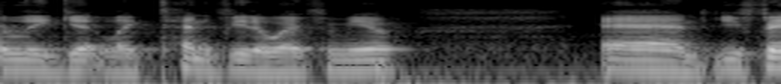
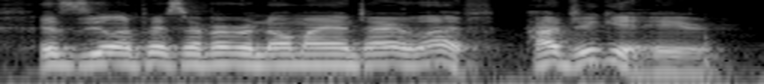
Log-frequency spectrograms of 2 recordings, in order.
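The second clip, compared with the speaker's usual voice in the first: higher, quick fox voice; fast, raised fox character voice; talking fox; 7 semitones higher, 4 dB louder, faster than usual. Acted. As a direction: gush curiously as a naive fox.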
